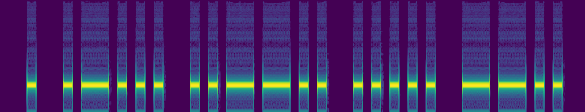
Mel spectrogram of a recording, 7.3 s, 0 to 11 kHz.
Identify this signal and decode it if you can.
Morse code, heard as a keyed tone, about 10 wpm, 800 Hz. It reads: E<AS>?5Z
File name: morse mp3 / revision19-vitesse 10 mots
